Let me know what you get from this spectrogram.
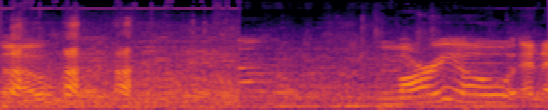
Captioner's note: laughs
